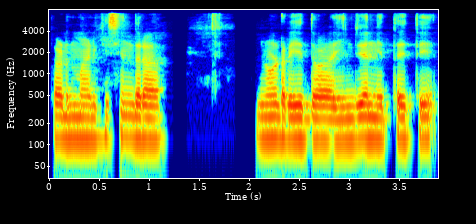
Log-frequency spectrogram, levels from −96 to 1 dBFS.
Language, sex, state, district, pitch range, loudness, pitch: Kannada, male, Karnataka, Bijapur, 120-125 Hz, -17 LUFS, 120 Hz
